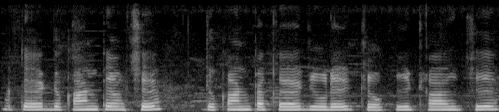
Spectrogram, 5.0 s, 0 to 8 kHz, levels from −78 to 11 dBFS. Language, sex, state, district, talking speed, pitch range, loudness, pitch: Odia, male, Odisha, Sambalpur, 110 wpm, 205-215 Hz, -15 LUFS, 210 Hz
